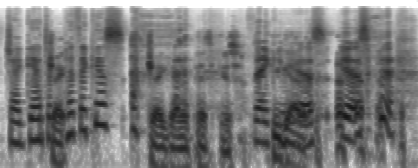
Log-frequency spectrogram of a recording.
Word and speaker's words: Gigantopithecus: there was any correlation with, see if I'm pronouncing it right, Gigantopithecus? Gigantopithecus.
